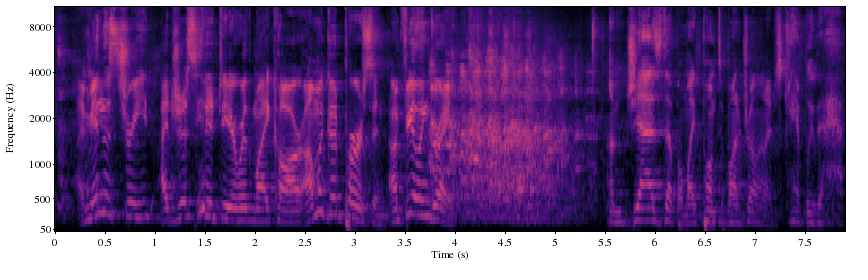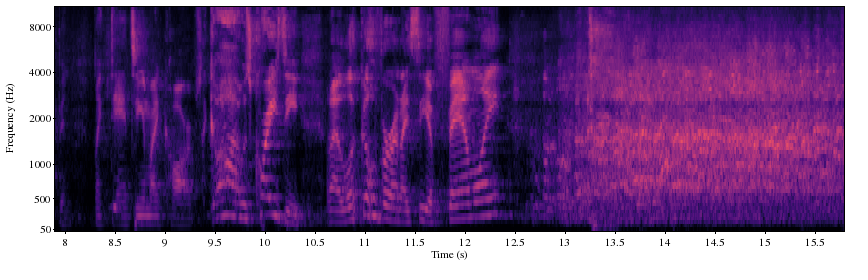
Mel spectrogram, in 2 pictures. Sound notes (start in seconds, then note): 3.6 audience laughing; 12.6 audience laughing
